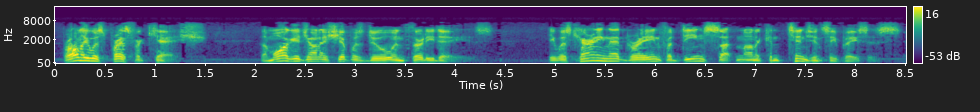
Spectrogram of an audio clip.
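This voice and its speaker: An American actor playing a tough, self-assured insurance investigator in a 1950s radio drama, with a clipped, matter-of-fact delivery. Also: male voice, medium pitch, husky. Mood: matter-of-fact, insistent. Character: tough, sure-minded male insurance investigator hero. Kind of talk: 1950s radio detective drama acting with narration. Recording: muffled 1950s radio recording, music.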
